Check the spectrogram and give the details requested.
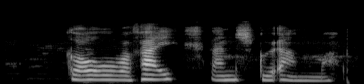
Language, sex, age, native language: Icelandic, female, 8, Icelandic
